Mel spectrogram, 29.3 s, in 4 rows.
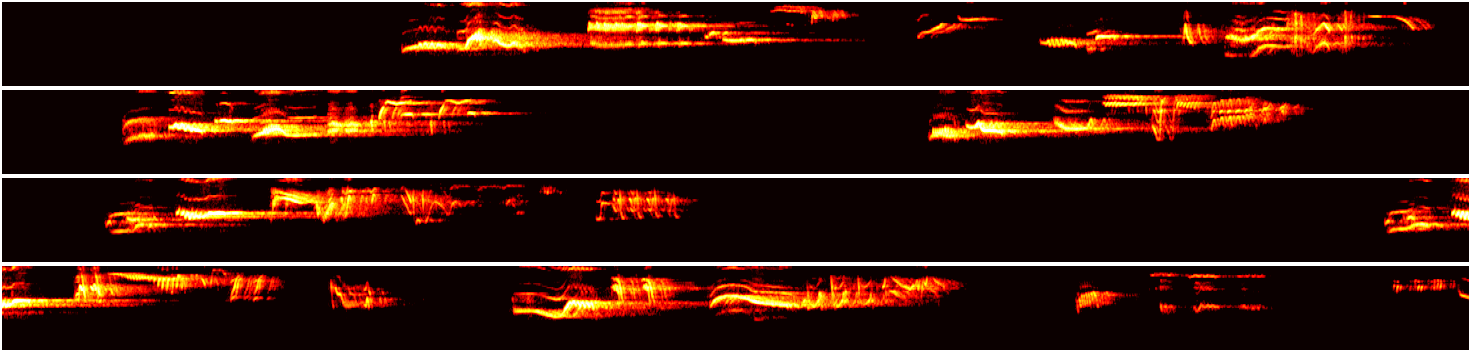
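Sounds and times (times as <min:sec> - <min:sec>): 
common blackbird singing: 0:02.0 - 0:07.2, 0:08.0 - 0:10.0, 0:12.0 - 0:13.9, 0:15.2 - 0:18.2, 0:21.6 - 0:28.4, 0:29.0 - 0:29.3.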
